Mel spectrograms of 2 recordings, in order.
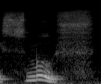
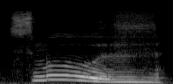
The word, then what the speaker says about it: smooth: ends of words smooth believe it or not the th sound in smooth is voiced most barn speakers say this word incorrectly they say smooth with an unvoiced th but it's voiced smooth bathe the word bath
